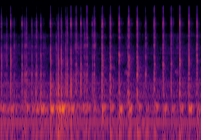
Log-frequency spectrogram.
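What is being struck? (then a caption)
Granite stone surface. Fingers or nails tap a granite surface in a quick, uneven patter of short, sharp clicks with a steady low hum underneath. A clock ticks in the background.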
